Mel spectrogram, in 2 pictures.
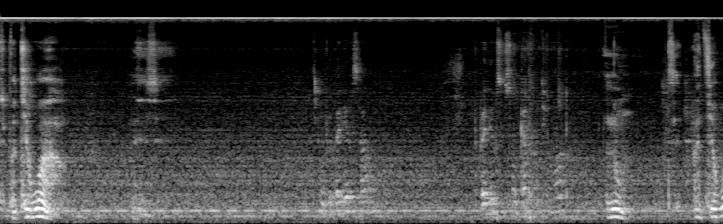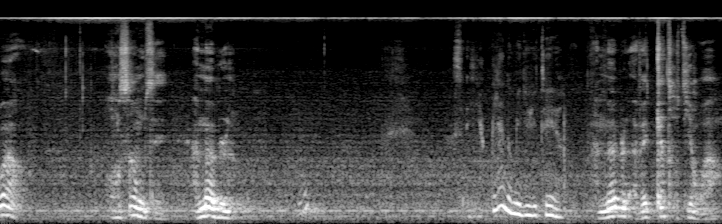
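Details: Aphasia in a French-speaking man during a picture-naming task, with word-finding difficulty. He uses circumlocution and semantic substitution, describing the object and using one word in place of another, so his meaning is ambiguous.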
